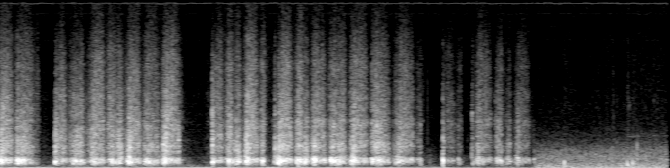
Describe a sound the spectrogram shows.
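Cloth rustles and rubs loudly up close.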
